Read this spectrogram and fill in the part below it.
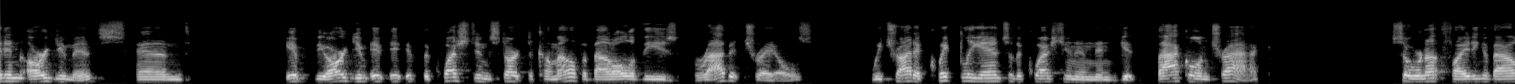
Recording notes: Sermon delivered at Pilgrim Baptist Church on Thursday, April 28, 2022 at 6 pm.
